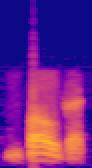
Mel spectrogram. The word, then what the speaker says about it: Bolduc: And I hope that, pronounce his name for me, Bolduc, is that right? – Bolda? – Yeah, Bolduc, the general running for Senate in New Hampshire, the special forces general.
